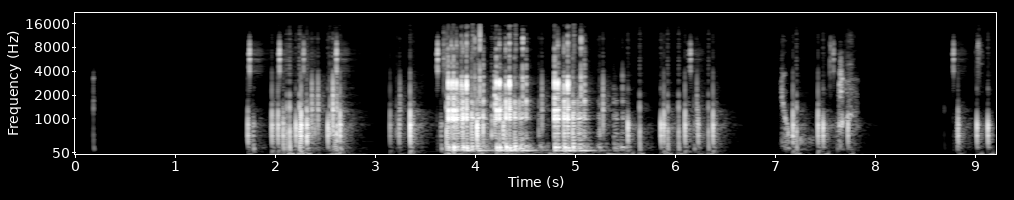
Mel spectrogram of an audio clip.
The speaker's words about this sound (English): You rolled a bunch of dice.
